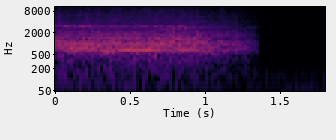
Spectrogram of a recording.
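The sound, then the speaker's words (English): A crowd at a Florida campaign rally bursts into loud, dense applause after the line "Florida is where woke goes to die," a steady roar of clapping and cheering that holds for just over a second before cutting off abruptly into silence. “That was a big applause line on the campaign trail,”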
